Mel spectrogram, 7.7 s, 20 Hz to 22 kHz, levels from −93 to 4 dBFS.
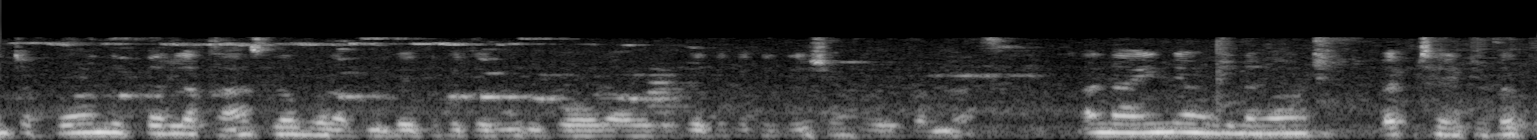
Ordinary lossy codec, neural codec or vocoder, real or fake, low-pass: MP3, 64 kbps; none; real; 7.2 kHz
